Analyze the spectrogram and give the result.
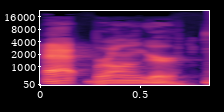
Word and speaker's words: Braunger: And, my Twitter is @Braunger. Okay. You get it? It's just the at symbol and it rhymes.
